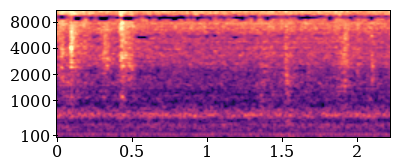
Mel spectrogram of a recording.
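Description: Pot of red beans and rice at a rolling boil: a steady bubbling hiss over a low hum, with a faint pop about half a second in.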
